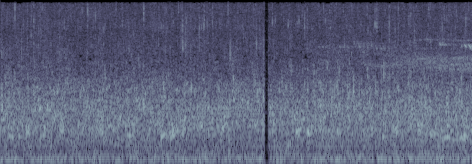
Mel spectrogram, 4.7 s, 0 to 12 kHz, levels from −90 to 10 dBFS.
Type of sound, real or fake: real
